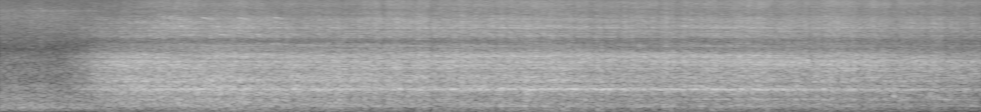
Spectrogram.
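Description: A steam locomotive puffs and chuffs loudly as it approaches.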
